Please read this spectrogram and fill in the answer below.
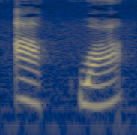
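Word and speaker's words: acqua: যারা একান্ত কে বা সি ব্যবহার করছে তাদেরটা ভুল, কারণ আকুয়া আকুয়া একটা কু একটা টান আছে সি এর পরে, এই টানটা সি এবং ইউর মাঝে একটি কিউর মাধ্যমে আসে।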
